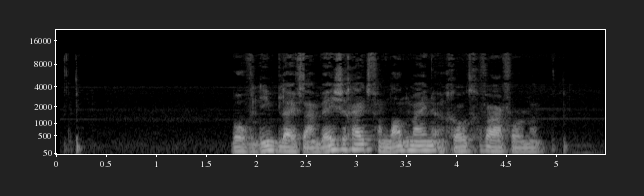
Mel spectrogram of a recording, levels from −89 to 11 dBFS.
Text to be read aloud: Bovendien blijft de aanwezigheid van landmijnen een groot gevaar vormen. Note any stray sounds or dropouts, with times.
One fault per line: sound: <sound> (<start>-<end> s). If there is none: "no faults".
no faults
